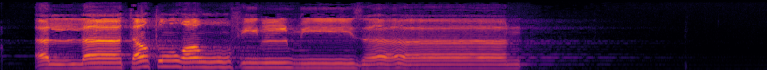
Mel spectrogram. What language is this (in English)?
Arabic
